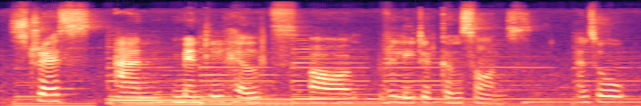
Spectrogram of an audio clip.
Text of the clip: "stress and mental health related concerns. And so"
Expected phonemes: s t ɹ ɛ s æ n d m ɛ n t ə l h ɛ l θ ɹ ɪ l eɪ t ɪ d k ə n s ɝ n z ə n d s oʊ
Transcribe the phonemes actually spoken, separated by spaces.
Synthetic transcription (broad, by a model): s t ɹ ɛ s æ n d m ɛ n t ə l h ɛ l t ɹ ɪ l eɪ t ɪ d k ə n s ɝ n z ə n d s oʊ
